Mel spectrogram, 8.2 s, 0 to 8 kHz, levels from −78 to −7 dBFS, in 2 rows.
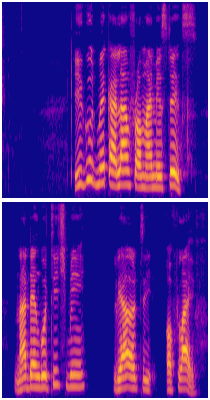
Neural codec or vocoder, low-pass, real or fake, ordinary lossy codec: none; none; real; none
